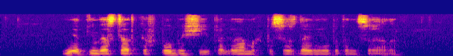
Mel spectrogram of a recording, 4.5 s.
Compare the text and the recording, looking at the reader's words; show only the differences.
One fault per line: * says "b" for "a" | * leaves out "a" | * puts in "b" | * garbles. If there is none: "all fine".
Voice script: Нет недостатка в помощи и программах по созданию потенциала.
all fine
